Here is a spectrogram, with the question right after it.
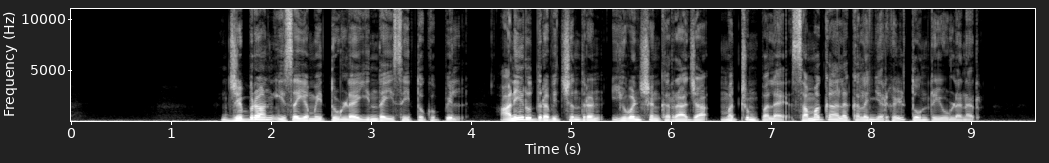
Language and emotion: Tamil, neutral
